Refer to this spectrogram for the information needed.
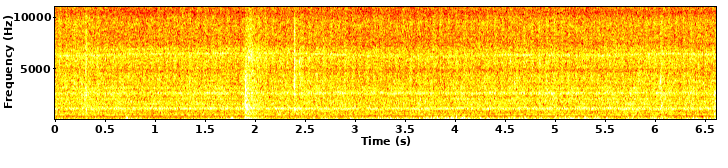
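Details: Acco garbage truck #2538 with a diesel engine: a loud, raspy idle with a harsh chuffing edge over the rumble, caused by an exhaust leak.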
